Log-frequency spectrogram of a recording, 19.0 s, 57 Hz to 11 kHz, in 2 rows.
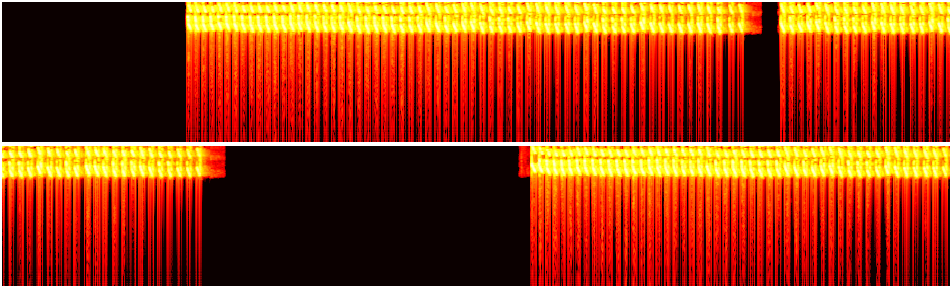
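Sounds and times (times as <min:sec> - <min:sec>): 
bird song of high rattling chirps: 0:01.9 - 0:11.6, 0:14.8 - 0:18.9.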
